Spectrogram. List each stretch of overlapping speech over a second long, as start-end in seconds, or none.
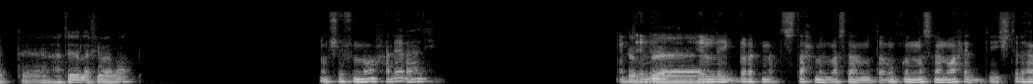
none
